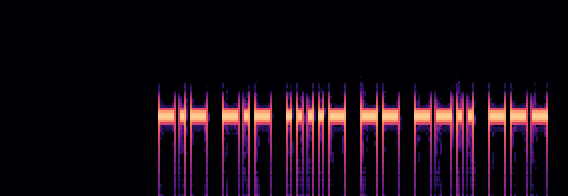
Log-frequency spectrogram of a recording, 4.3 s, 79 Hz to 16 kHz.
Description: Morse code, heard as a keyed tone, about 30 wpm, 700 Hz. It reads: KK4MZO
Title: USA Call Signs - 6 Characters - 2x Character Spacing - 30wpm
